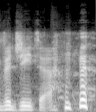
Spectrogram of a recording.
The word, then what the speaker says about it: Vegeta: as well yeah free afraid not okay it's pronounced vegeta whatever well yeah okay if i watched it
